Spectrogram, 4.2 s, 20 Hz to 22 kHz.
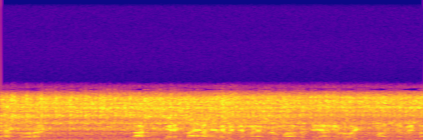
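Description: Compact 4x4's engine running steadily at low revs as the vehicle crawls down a muddy track.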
